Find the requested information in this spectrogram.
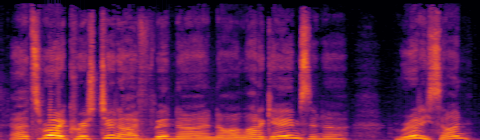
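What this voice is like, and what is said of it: Old-sounding man's voice impression. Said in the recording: “your Tom Brady impression ... Yeah, very old, man.”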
